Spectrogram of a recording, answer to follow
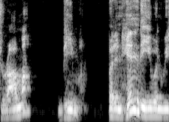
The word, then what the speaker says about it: Bhima: Or the Hindi belt or Hindi associated languages, they'll say Ram, Bhim. And South Indian will say Rama, Bhima. So you can say whichever. The absolute correct one would be the Sanskrit pronunciation, which is Rama and Bhima.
